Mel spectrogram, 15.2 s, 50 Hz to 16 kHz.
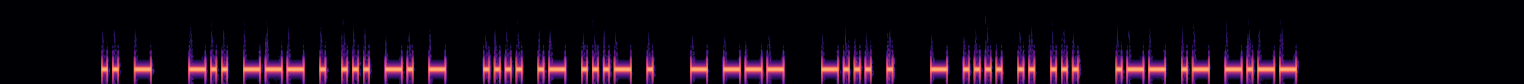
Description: Morse code, heard as a keyed tone, about 22 wpm, 700 Hz. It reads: IT DOESNT HAVE TO BE THIS WAY
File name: practice / 22wpm / Sets of 7 Words - 22wpm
